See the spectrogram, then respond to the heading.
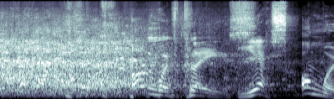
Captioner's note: laughter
